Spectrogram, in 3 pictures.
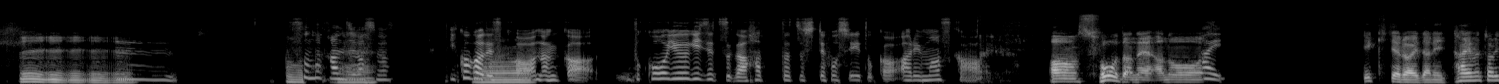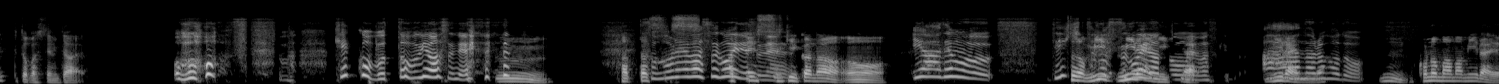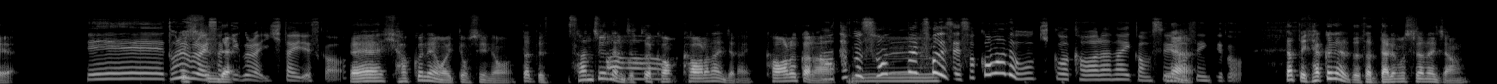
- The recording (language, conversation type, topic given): Japanese, unstructured, 技術の進歩によって幸せを感じたのはどんなときですか？
- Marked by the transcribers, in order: other background noise; laugh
